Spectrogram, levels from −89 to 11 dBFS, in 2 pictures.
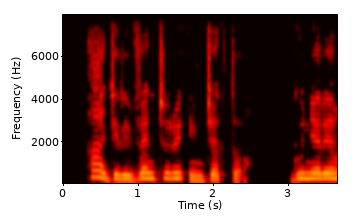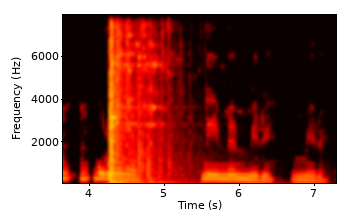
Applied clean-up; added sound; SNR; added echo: none; Shatter / Crushing; -5 dB; none.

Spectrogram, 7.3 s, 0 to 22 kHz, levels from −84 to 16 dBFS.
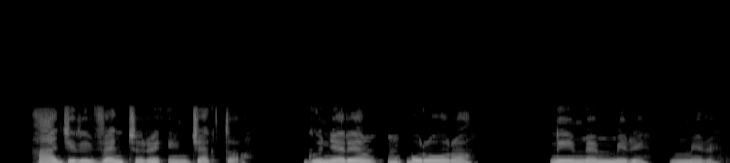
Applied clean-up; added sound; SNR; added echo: none; none; none; none.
